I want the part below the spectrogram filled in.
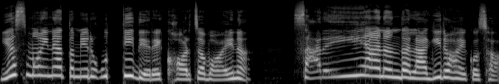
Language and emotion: Nepali, happy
